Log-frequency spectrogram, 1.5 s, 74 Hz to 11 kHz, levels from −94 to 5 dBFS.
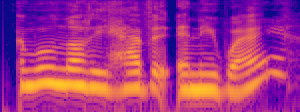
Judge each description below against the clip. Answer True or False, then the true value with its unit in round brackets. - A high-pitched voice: True (235 Hz)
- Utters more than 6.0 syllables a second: True (8.0 syllables/s)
